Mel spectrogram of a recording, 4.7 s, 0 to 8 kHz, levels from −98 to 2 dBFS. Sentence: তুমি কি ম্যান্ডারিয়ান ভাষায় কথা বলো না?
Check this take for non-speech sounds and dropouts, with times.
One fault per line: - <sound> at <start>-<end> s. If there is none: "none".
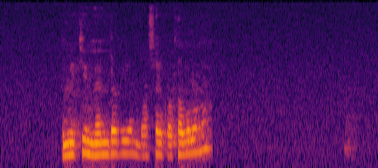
none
